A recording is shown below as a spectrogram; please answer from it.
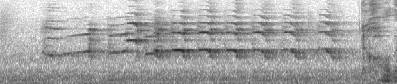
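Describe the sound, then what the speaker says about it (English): Seagulls in the fishing game Fishing Planet give a drawn-out series of wavering, nasal cries, fairly loud and close, over steady ambient background noise. "God, them seagulls are loud."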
